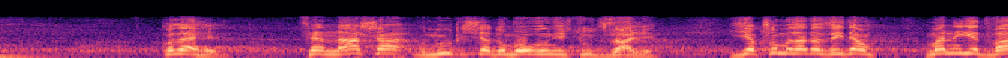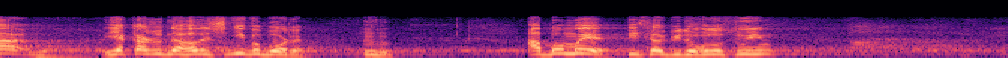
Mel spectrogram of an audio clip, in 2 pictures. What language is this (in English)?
Ukrainian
